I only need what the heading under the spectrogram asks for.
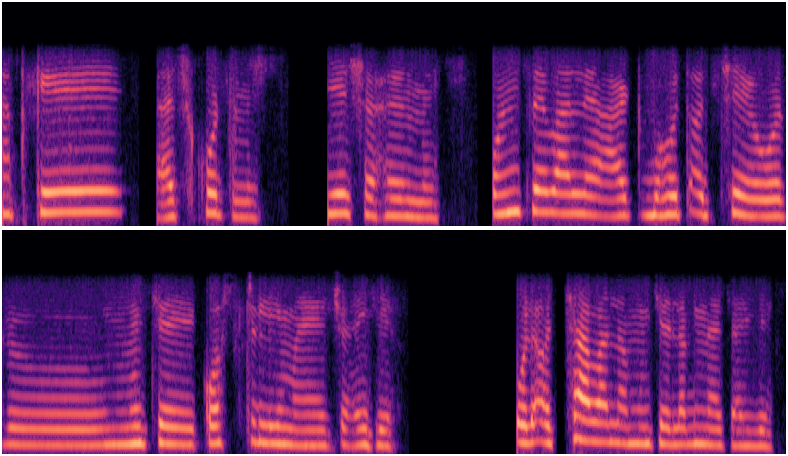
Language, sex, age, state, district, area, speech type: Gujarati, female, 18-30, Gujarat, Rajkot, rural, conversation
